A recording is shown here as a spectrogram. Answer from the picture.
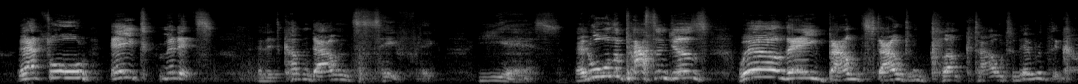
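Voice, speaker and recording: This is a put-on character voice, pitched high. It moves at a fairly slow pace. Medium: comedy sketch. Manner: giggly, chatty.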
